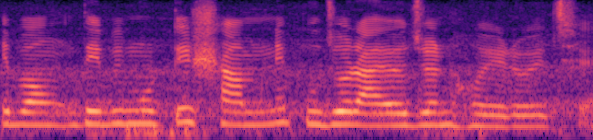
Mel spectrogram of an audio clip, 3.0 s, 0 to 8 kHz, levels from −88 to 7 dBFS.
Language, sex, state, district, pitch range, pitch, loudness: Bengali, female, West Bengal, North 24 Parganas, 220-245 Hz, 235 Hz, -17 LUFS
